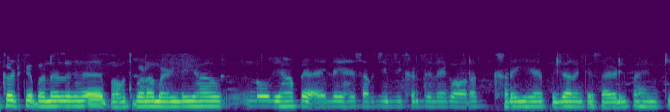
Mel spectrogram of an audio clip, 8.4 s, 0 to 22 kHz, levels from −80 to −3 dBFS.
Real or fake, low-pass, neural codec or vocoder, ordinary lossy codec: real; 3.6 kHz; none; none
